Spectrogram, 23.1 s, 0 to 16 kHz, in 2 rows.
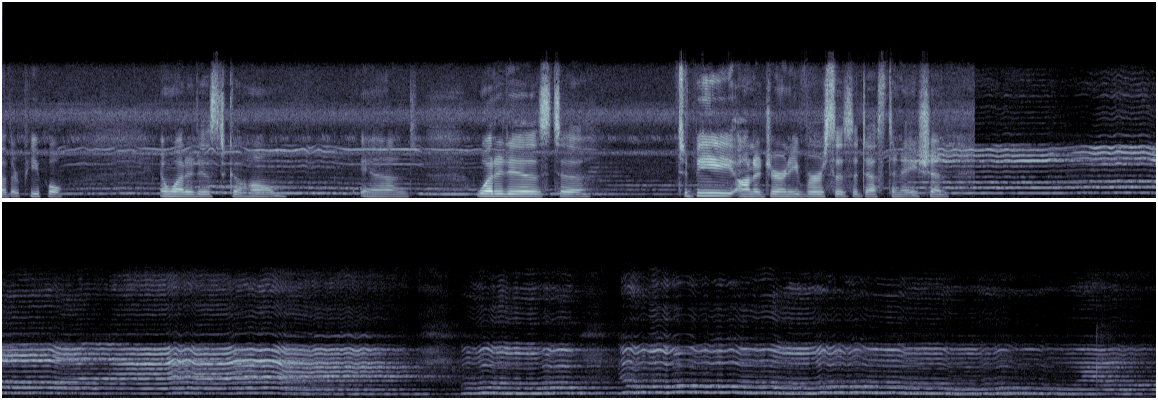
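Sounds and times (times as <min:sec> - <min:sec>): woman singing unaccompanied: 0:00.0 - 0:15.6, 0:16.2 - 0:23.0.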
